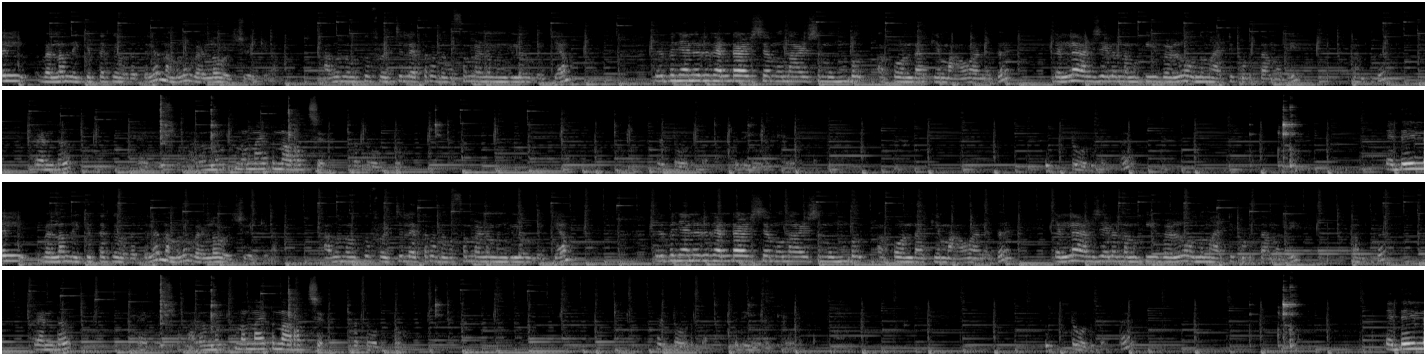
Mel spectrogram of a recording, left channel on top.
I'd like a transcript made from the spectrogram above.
വെള്ളം നിൽക്കത്തക്ക വിധത്തിൽ നമ്മൾ വെള്ളം ഒഴിച്ച് വയ്ക്കണം. അത് നമുക്ക് ഫ്രിഡ്ജിൽ എത്ര ദിവസം വേണമെങ്കിലും വയ്ക്കാം. ഇതിപ്പോൾ ഞാനൊരു 2 ആഴ്ച 3 ആഴ്ച മുമ്പ് അപ്പം ഉണ്ടാക്കിയ മാവാണിത്. എല്ലാ ആഴ്ചയിലും നമുക്ക് ഈ വെള്ളം ഒന്ന് മാറ്റി കൊടുത്താൽ മതി. നമുക്ക് 2 ടേബിൾ സ്പൂൺ അതൊന്ന് നന്നായിട്ട് നിറച്ച് ഇട്ട് കൊടുക്കാം. ഇട്ട് കൊടുത്തിട്ട് എൻ്റെ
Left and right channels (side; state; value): both; normal; correlation 0.79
